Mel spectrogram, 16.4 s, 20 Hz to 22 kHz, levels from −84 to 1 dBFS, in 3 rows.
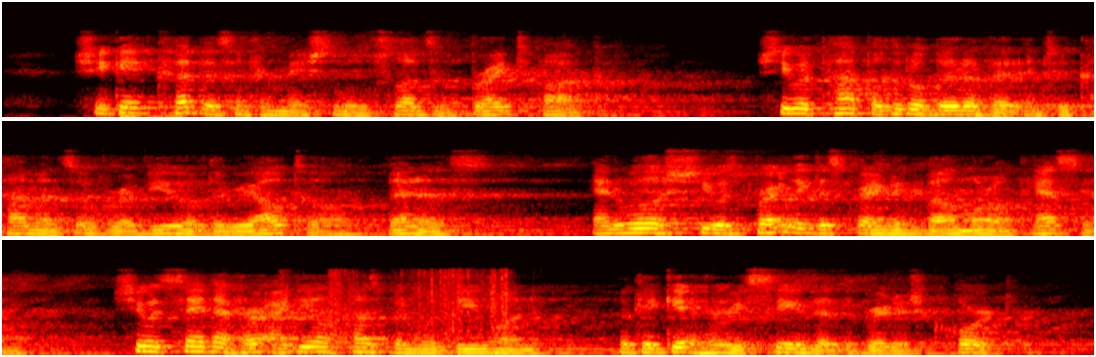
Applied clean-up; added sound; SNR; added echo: none; Crumpling, crinkling; 14 dB; reverberation time 2.4 s.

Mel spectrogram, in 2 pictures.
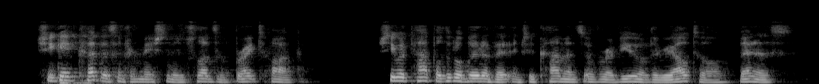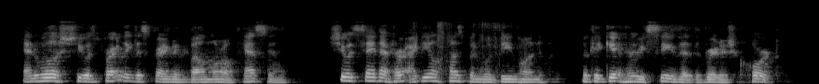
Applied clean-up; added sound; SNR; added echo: neural mask model DeepFilterNet 3.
